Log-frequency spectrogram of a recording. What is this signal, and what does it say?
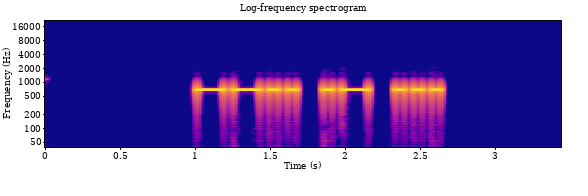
Morse code, heard as a keyed tone, about 21 wpm, 700 Hz. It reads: ZAS
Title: USA Call Sign Postfixes - 3 Letters 20wpm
